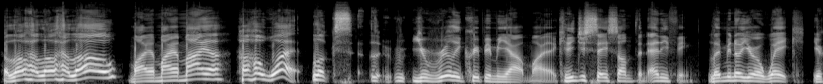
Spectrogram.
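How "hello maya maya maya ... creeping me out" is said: ordinary delivery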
